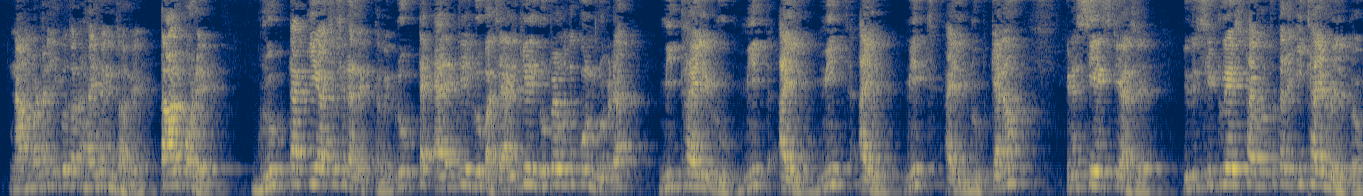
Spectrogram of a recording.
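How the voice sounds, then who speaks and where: A man teaching a recorded chemistry lesson, patiently repeating each step and checking that students follow. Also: high-pitched. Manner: patient, repeats steps and asks checking questions. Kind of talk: recorded online lecture. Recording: echoey room.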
